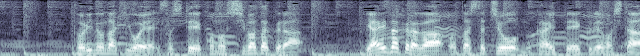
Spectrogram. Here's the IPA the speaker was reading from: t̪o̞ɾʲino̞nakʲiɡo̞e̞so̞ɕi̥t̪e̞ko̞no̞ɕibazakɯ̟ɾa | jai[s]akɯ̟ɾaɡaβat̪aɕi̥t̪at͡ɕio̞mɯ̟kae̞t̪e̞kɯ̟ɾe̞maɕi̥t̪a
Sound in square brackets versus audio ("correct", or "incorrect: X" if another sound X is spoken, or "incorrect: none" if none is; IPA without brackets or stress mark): incorrect: z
